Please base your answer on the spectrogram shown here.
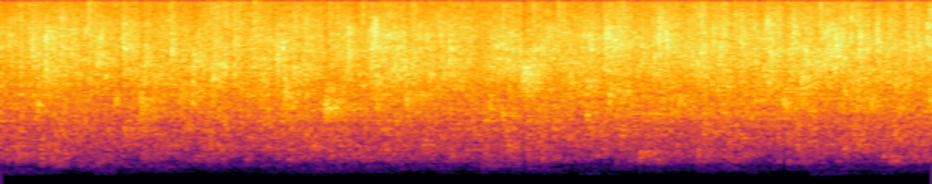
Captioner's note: the sound of flowing water is very loud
